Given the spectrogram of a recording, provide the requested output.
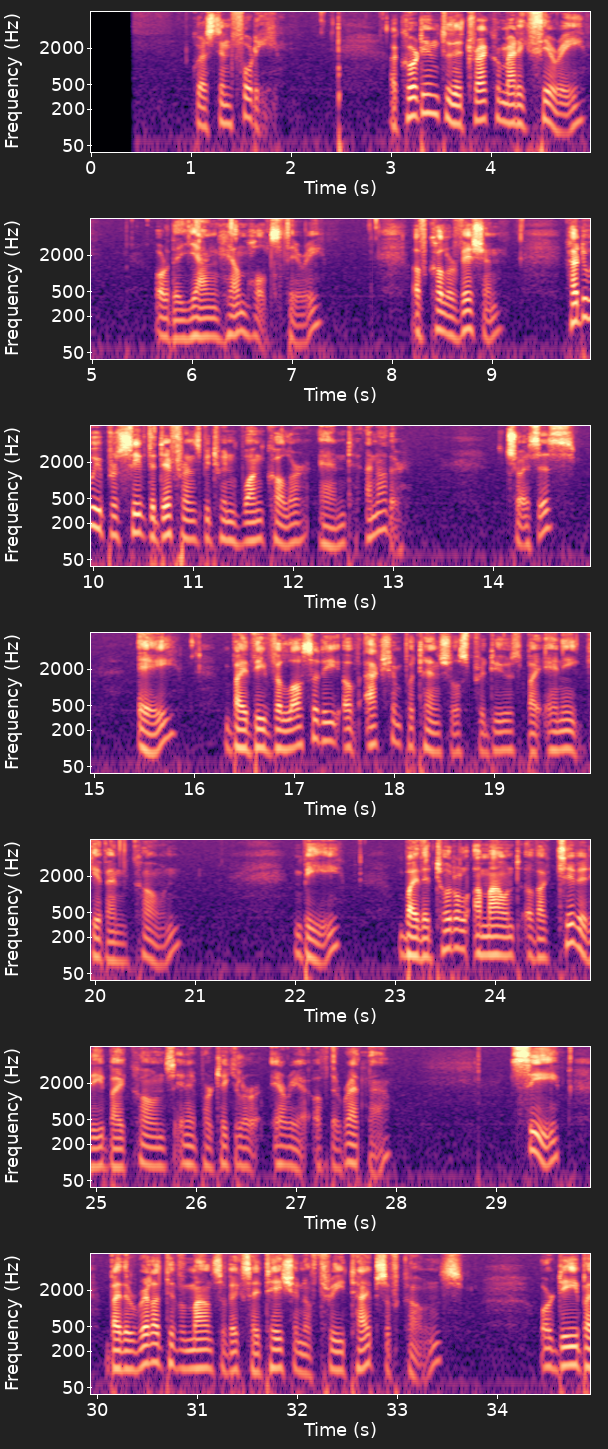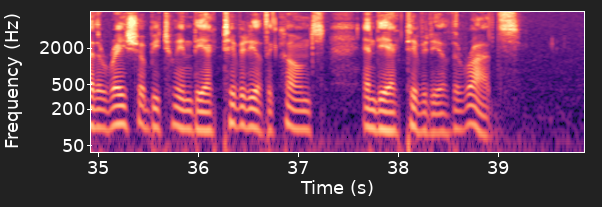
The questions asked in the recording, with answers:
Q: According to the trichromatic theory, or the Young-Helmholtz theory, of color vision, how do we perceive the difference between one color and another?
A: So the correct choice is C, the relative amount of excitation of three types of cones.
